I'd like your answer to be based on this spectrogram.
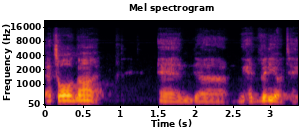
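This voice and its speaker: With music in the background, a man speaks in a flat, monotone way at a fairly low pitch, with an American accent. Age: 60s. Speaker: retired TV news camera operator. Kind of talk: interview.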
